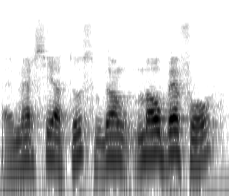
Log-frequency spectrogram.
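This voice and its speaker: A man, hoarse from a cold, hosting a live talk in French and Bambara with many hesitant fillers. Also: mid-range voice, slow, dark tone. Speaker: host of a live online talk.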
